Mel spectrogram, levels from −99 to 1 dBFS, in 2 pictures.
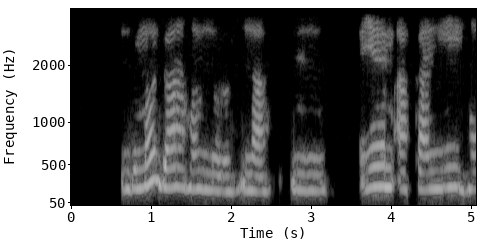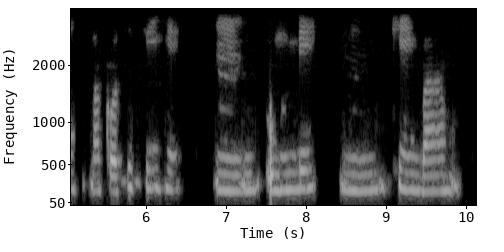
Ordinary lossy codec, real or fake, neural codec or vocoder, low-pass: none; fake; vocoder, 22.05 kHz, 80 mel bands, WaveNeXt; 3.6 kHz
